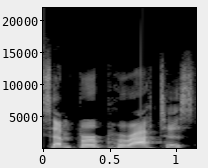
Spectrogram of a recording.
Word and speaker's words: Semper Paratus: Coast Guard is Semper Paratus.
